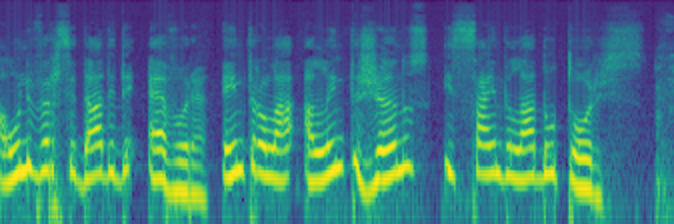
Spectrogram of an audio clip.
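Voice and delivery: stronger fake Portuguese accent. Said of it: "Tenta mais forte agora".

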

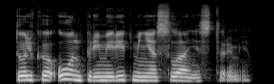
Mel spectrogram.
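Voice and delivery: plain

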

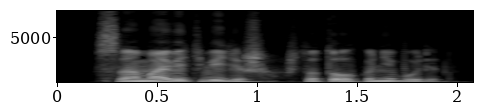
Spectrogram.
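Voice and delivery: ordinary delivery

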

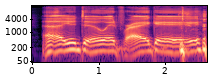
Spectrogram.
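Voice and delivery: put-on hoarse smoker voice, very low. Imitating how heavy-smoking people talk, very hoarse, very low voice. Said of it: "with the very hoarse, very low voice".

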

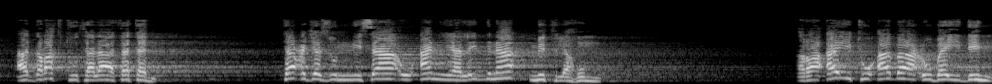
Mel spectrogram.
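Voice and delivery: ordinary talk

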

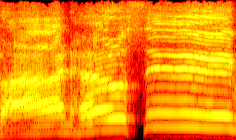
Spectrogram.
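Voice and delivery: very high shouted call, word drawn out long. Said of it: "while shouting down a hallway".

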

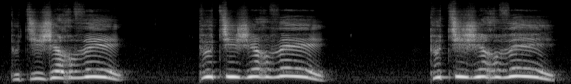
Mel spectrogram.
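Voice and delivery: far-carrying, very loud, high calling out. A man at a crossroads calls a name one last time, calling out. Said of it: "Son cri s'éteignit".

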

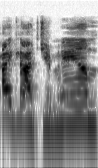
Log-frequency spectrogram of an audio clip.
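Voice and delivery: ordinary talk

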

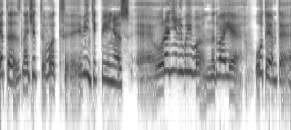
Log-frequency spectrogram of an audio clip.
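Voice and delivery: small put-on old-man voice. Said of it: "выговорил картавым старческо-лилипутским голоском".

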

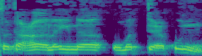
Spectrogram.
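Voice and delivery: normal talking voice

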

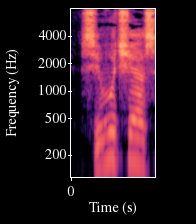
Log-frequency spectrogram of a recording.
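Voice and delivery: high, glad, joyful, happy cry. Goncharova responds after Janusidze says rescuers will come within the hour, joyful exclamation. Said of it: "радостно воскликнул Гончарова".

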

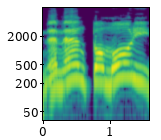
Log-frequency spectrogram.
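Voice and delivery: high orator's cry, last word stretched. Peskov leans over the podium to speak, exclaiming. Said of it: "навалился грудью на трибуну и воскликнул".

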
